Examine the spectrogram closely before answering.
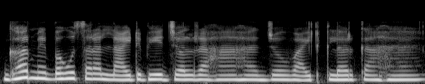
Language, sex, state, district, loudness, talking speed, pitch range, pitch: Hindi, female, Jharkhand, Palamu, -13 LUFS, 185 wpm, 215-230 Hz, 220 Hz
